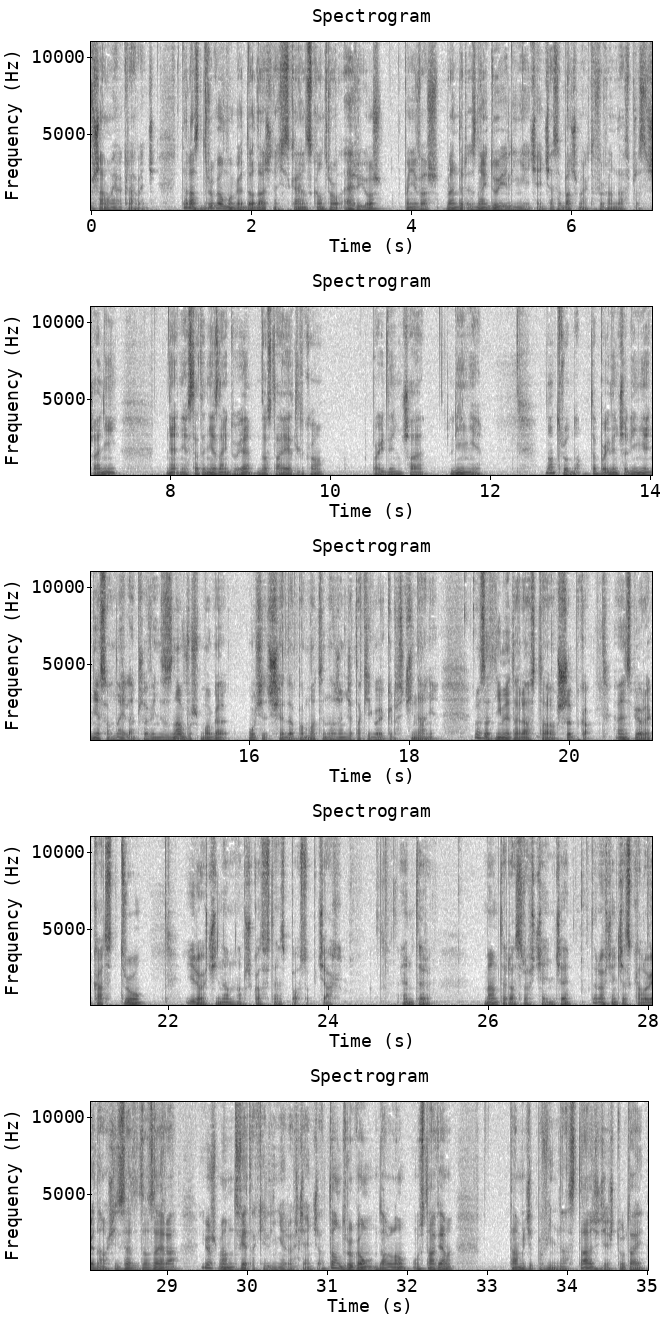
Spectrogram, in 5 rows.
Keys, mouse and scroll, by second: 1.2 ctrl+r, 5.4-6.9 middle drag, 7.9 ctrl+r, 16.7 k, 28.1 s, 30.0 KP_1, 33.8 shift+s.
